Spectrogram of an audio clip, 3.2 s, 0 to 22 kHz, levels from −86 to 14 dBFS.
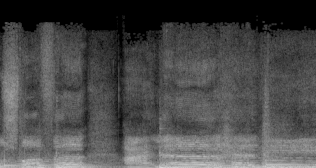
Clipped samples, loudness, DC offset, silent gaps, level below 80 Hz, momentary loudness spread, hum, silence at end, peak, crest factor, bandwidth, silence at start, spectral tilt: under 0.1%; -12 LUFS; under 0.1%; none; -22 dBFS; 7 LU; none; 0 s; 0 dBFS; 12 dB; 19 kHz; 0 s; -5.5 dB/octave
